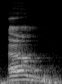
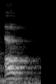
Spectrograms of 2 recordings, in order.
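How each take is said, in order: First: The r is moderate, with a slight trill. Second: The r is choked off and held back. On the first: The speaker calls it right. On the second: The speaker calls it wrong. "Ataupun tertahan"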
